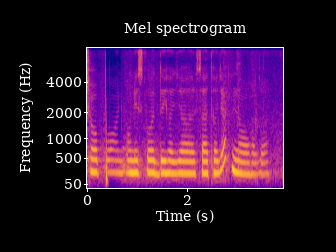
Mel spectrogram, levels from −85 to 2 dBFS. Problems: constant background noise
